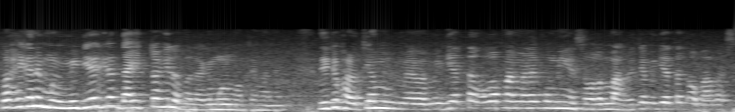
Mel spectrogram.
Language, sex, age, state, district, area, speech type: Assamese, male, 18-30, Assam, Nalbari, rural, spontaneous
